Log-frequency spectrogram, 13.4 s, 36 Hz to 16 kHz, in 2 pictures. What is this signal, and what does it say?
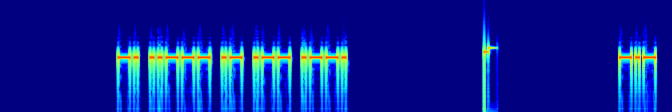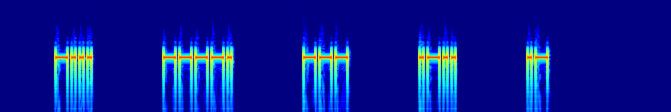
Morse code, heard as a keyed tone, about 30 wpm, spaced as for 15 wpm, 700 Hz. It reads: N2AWP KB9OLA
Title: USA Call Signs - 6x Character Spacing - 30wpm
